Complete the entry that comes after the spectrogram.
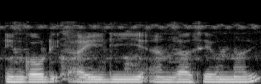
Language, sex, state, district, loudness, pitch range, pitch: Telugu, male, Andhra Pradesh, Sri Satya Sai, -16 LUFS, 115-120 Hz, 115 Hz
